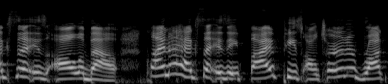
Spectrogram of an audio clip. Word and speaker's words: Kleinahexa: But it's spelled with E's instead of A's, but I figured it would be easier to pronounce if it was with A's. It's more like phonetic, but we'll see.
